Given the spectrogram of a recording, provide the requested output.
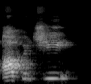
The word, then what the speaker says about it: apogee: there we go and now we move on to the oh my God I can never pronounce this word right no apogee apogee a-p-o-g-e-e a poach Apache of disaster what is it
